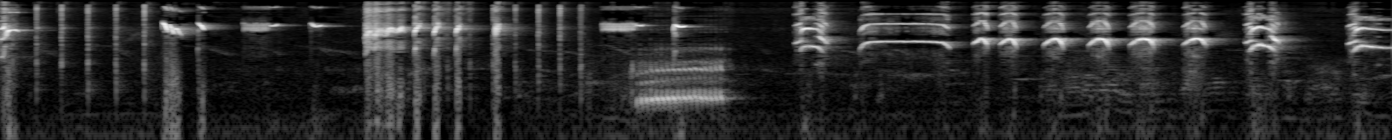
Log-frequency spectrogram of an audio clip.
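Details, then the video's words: Energetic song of a male orange-headed thrush: quick high chirps and clicks, a harsh buzzy note, then evenly spaced pure whistles repeated about twice per second. "burung anis merah jantan gacor full sampai telerr"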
